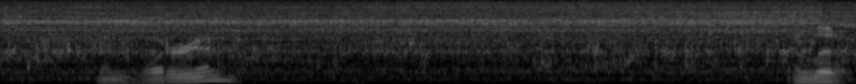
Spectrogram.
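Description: Water running into a Jayco Jayflight camper's tank, a steady, soft rushing hiss that continues throughout, broken by two short bursts of a voice.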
